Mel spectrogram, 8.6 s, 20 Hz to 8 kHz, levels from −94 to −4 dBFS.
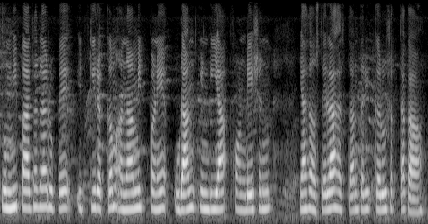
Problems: continuous background conversations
